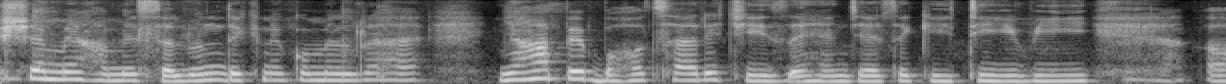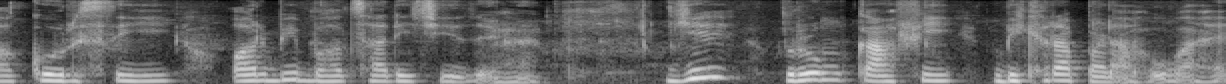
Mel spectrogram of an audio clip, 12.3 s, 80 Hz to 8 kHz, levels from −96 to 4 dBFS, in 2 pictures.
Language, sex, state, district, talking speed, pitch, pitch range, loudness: Hindi, female, Chhattisgarh, Sarguja, 165 wpm, 210 Hz, 195-230 Hz, -20 LUFS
